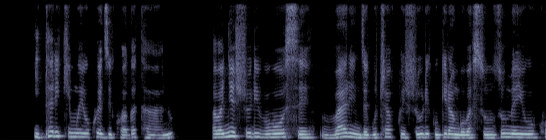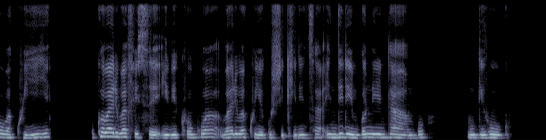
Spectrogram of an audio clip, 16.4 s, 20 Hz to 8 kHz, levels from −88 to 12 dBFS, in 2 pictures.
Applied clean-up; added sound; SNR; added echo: none; none; none; none.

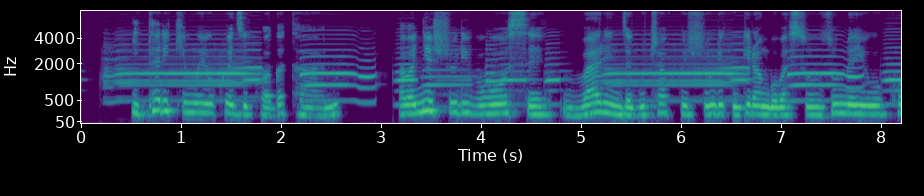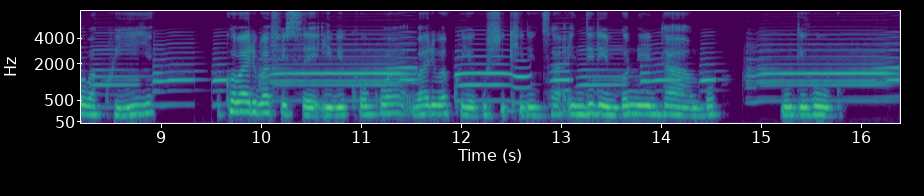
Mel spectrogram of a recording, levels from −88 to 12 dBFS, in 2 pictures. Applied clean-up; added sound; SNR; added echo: none; Harmonica; 8 dB; none.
